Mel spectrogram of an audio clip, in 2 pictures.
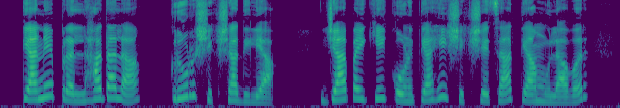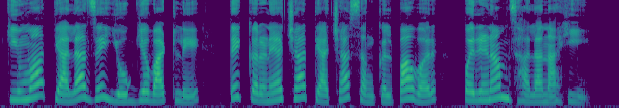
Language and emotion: Marathi, neutral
